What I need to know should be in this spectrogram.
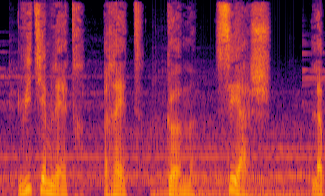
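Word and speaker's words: Het: Huitième lettre, Ret, comme CH. La prononciation, Ret, est comparable à la lettre J en espagnol, comme le mot la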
